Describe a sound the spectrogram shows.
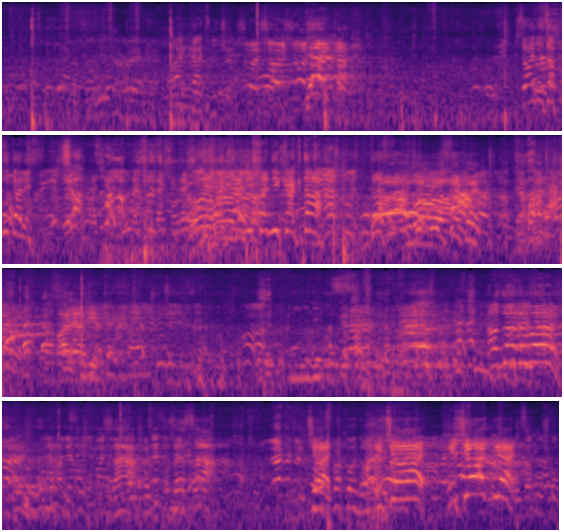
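A football thuds as it is kicked on an outdoor pitch.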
